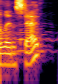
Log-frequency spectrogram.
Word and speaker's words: Linsteadt: This is kind of exciting because not only am I excited to bring on our guest, Julia Linsteadt.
